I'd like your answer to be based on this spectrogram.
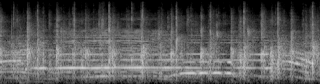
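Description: Church congregation clapping and cheering together, a dense steady wash of claps with voices and singing-like tones running through it.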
